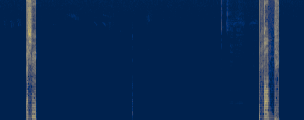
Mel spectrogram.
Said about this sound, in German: Sekunde, du bist gerade oh. abgehackt. Nee. Äh, ich höre euch. Du bist irgendwie gerade so ein bisschen unterbrochen.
